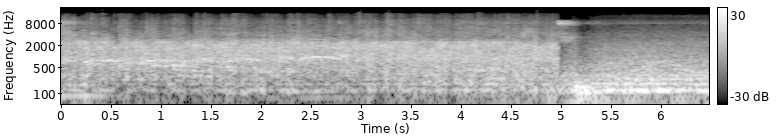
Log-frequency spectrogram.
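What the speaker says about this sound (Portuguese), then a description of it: "as palmas que exaltam o nome do Senhor Jesus" A church congregation claps loudly and steadily in praise of Jesus, a dense wall of applause filling the room for about five seconds before it drops off abruptly.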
